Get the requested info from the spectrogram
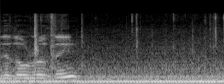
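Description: Excavator's diesel engine idling, a steady low hum heard from inside the cab, with a few light crackles of a plastic food packet being handled.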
